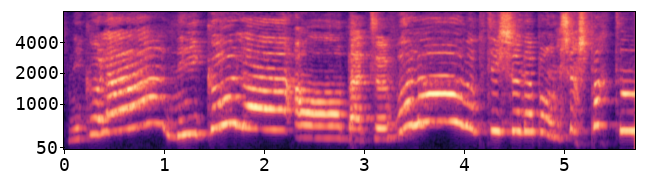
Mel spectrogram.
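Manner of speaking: high, sing-song mock-sweet call; singsong calling out. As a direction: hunt him down with a high lilting call. Boss calls out for missing employee.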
